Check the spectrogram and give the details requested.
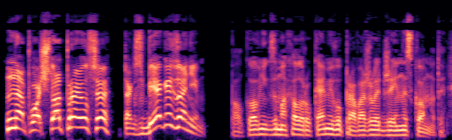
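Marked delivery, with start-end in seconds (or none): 0.1-2.6 high, exclaiming colonel; impatient order. A narrator's reading. Colonel sends the maid after the butler, impatient high shout. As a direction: send her off with an urgent shout.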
